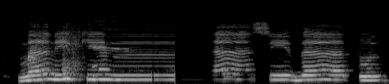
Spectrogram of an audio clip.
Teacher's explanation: Ketika diwasolkan, naknya jadi 2 harokat aja.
